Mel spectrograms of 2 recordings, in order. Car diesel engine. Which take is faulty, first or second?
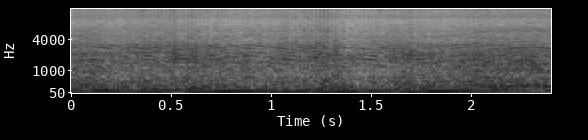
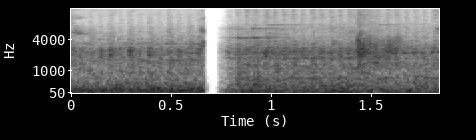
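first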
